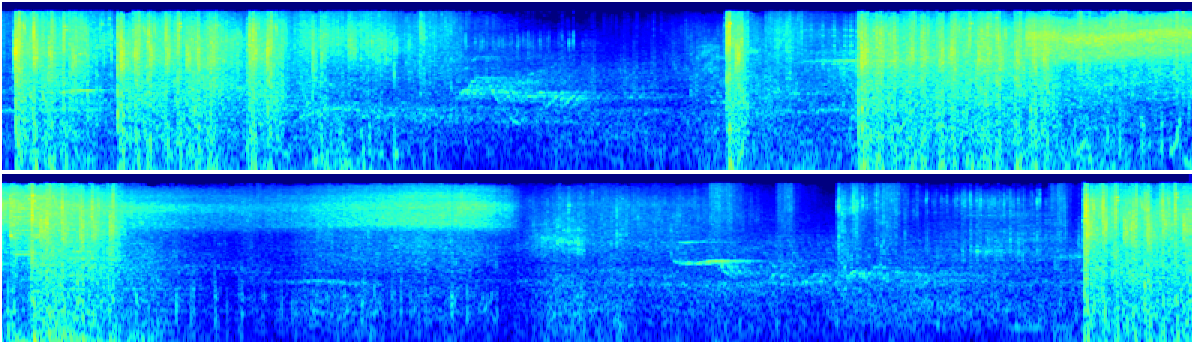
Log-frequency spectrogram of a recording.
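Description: Rifle shots crack loudly, one after another.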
